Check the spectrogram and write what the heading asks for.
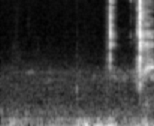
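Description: Two sharp clicks of a computer mouse, about a third of a second apart, a second and a half in, over quiet room tone.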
